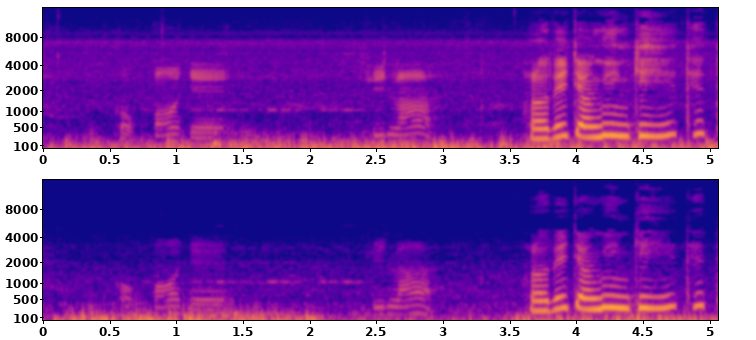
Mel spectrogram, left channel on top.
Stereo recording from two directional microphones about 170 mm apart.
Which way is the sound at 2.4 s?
5° right (ahead or behind).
